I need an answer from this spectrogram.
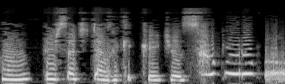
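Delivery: acted-out, very high, choked-up, teary, swooping gush. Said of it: "kinda tearing up".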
